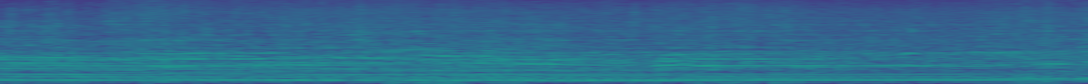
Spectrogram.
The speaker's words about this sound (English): These four cars that are heading now up into the climbing S's, that bright gold of Shihan Chandrasoma running third right now in the Pro-Am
